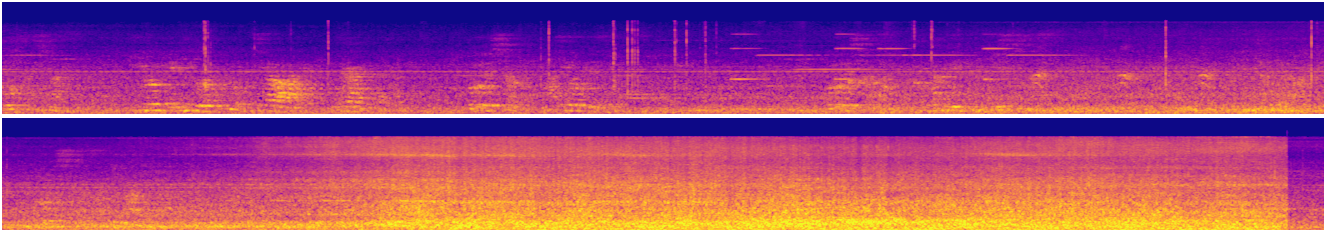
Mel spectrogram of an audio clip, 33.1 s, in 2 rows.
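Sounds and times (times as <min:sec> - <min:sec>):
faint high whine: 0:00.0 - 0:00.9
train wheels rushing on rail: 0:10.4 - 0:33.0.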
